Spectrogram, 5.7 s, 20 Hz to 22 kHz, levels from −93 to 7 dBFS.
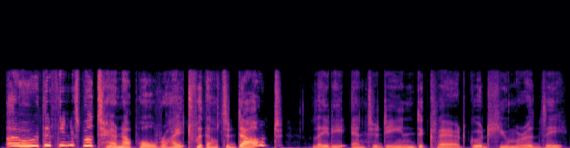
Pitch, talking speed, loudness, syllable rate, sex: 190 Hz, 170 wpm, -18 LUFS, 5.3 syllables/s, female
